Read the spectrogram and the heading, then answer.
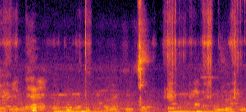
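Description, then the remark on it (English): Two wet squelching suction sounds, each a low rumbling pull that ends in a sharp little pop as a glass cupping cup is pulled up and comes free from skin, a finger slipped between glass and skin, with faint murmuring voices underneath. “You get that suction sound.”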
